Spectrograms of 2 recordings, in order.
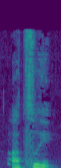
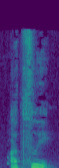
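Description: The two takes are said the same way.

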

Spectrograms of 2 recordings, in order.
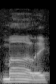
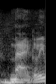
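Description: First: The middle g is silent, sounding like Marley. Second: The middle consonant is a hard g sound. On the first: The speaker calls it right. "It's actually Marley" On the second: The speaker calls it wrong. "he thinks it's pronounced Magley"

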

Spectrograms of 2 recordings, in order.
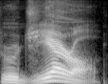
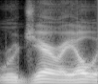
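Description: First: The name is said with an Italian pronunciation. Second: The name is said with an Americanized pronunciation. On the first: This is the pronunciation the name has in Italian. "You have an Italian background, you know better" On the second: This is how the family and fans say the name. "his family pronounces it Ruggiero"

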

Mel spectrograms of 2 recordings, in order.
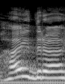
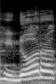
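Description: First: It is said as two syllables, Hy-dra. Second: It is said as three syllables, Hi-do-ra. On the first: This is the name of the original Greek monster. "nama monster Hydra" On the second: This is the Japanese form of the name. "dari kata Hidora dalam bahasa Jepang"

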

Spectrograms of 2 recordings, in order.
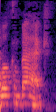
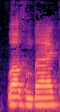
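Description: First: It is said with lively, energetic pitch. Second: It is said flat, on one pitch. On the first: "hyperactive 420 YouTuber friendly, family friendly, and aggressive and energetic" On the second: "I should speak more in a monotone voice like this"

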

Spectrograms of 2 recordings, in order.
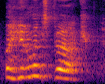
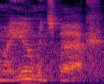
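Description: First: It is said in a wildly excited way. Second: It is said in a calm, unexcited way. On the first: A dog is overjoyed at its owner returning. "here's dog" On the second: A cat is indifferent to its owner returning. "So that's my impression of a cat"

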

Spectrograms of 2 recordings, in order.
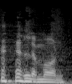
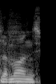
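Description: First: The final S of Mans is silent. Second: The final S of Mans is pronounced. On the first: The speaker calls it right. "You said it right" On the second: The speaker calls it wrong. "Even I said it wrong with the S on the end"

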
